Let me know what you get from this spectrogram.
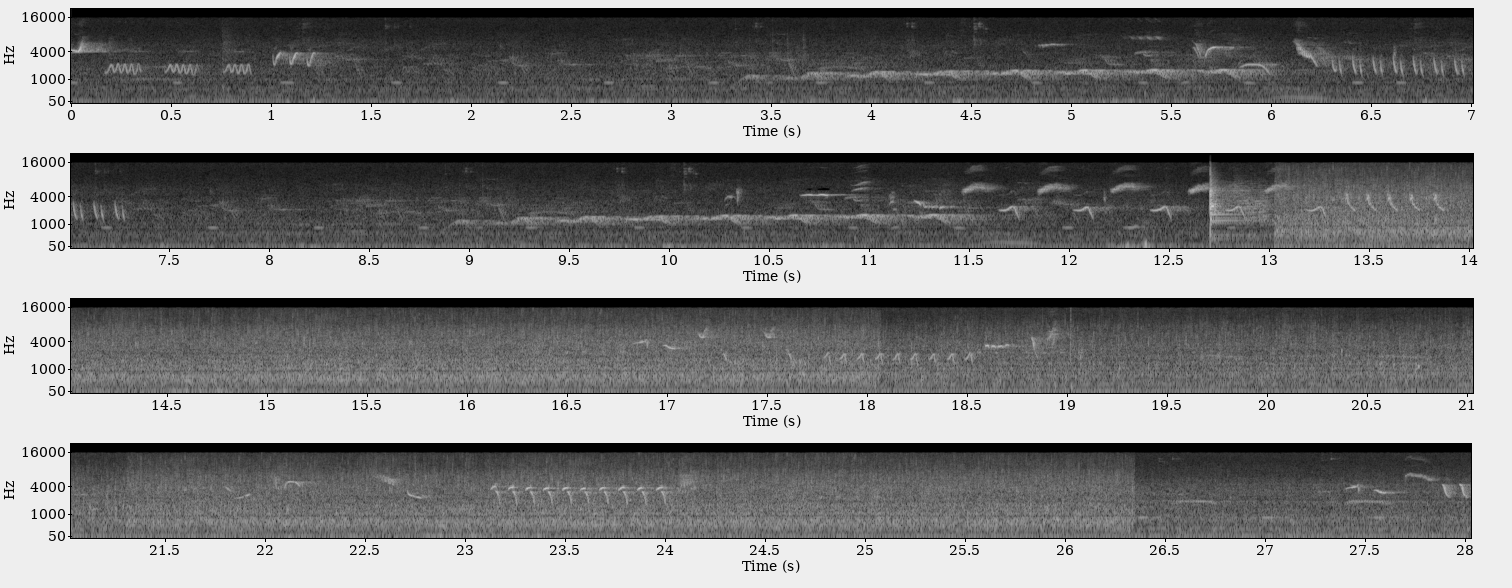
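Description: Wild birds calling: twice a run of notes climbing steadily in pitch, along with scattered chirps and short fast trills. About halfway through, a steady hiss sets in beneath the birds and stops shortly before the end.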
